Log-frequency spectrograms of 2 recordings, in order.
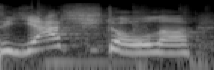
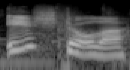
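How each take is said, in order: First: The name begins with a 'ya' sound. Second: The name begins with an 'ee' sound. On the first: The speaker calls it right. "lore accurate pronunciation is Yashtola ... pronounced Ya instead of just E" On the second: The speaker calls it wrong. "I at first actually thought her name is pronounced Ishtola. Like just Ishtola"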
